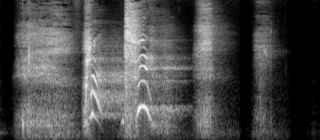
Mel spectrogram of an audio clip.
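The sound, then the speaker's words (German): A loud sneeze with a sharp, breathy burst rings out through corridors, followed by a couple of quieter sniffles trailing off, the sound carrying a slight hollow echo. “Halt erneut durch die Gänge, diesmal gefolgt von einem Schniefen.”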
